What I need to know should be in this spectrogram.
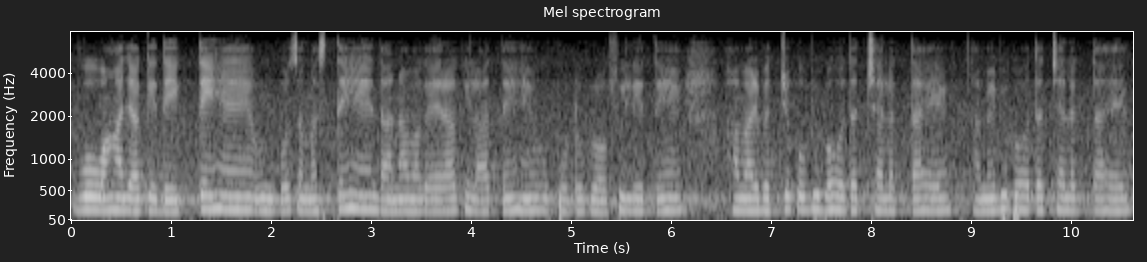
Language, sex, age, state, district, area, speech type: Hindi, female, 30-45, Uttar Pradesh, Lucknow, rural, spontaneous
